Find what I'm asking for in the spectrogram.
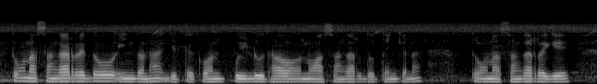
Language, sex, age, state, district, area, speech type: Santali, male, 30-45, Jharkhand, Seraikela Kharsawan, rural, spontaneous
